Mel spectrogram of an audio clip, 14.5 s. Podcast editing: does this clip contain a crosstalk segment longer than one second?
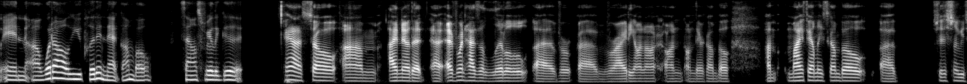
No

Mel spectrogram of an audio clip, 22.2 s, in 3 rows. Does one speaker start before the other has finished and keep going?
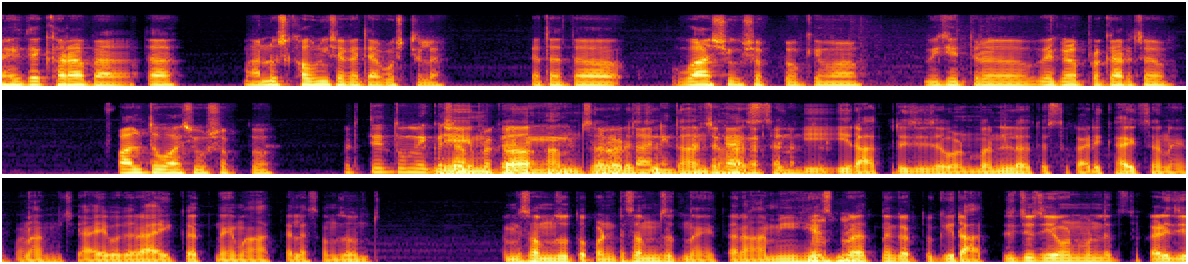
Yes, from 10.1 s

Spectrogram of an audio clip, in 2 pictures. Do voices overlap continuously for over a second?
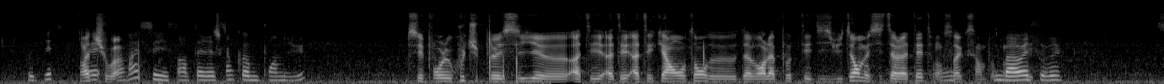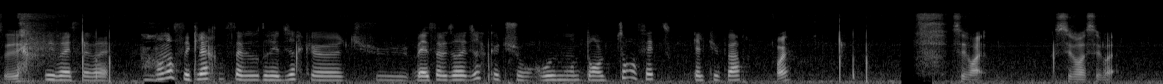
No

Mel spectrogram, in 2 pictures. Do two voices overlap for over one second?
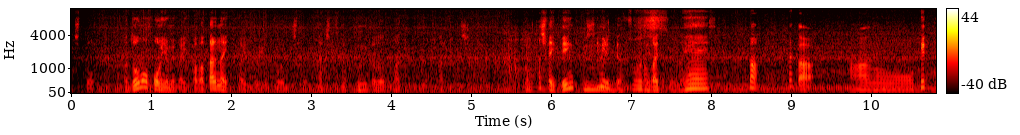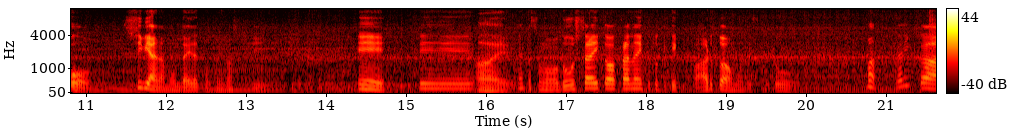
Yes, from 6.4 s

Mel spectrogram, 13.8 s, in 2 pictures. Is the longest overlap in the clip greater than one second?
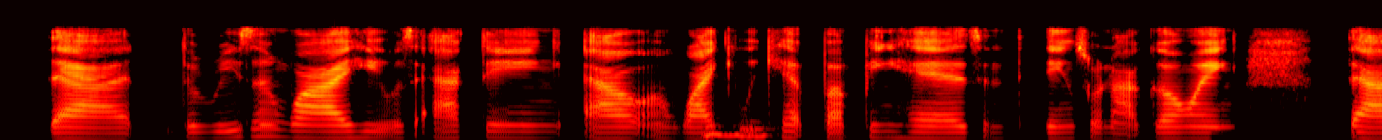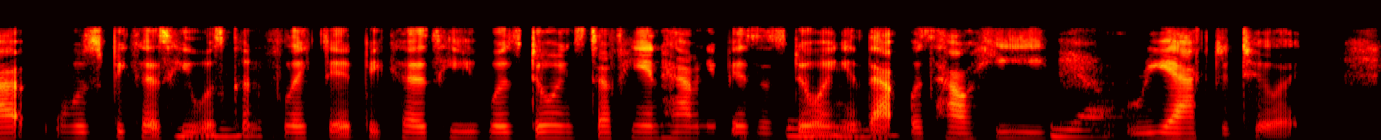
No

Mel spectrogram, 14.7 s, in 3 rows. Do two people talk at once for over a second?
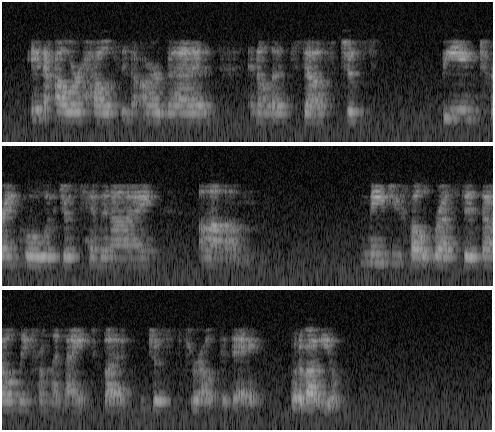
No

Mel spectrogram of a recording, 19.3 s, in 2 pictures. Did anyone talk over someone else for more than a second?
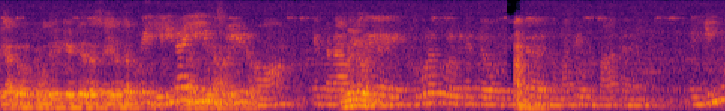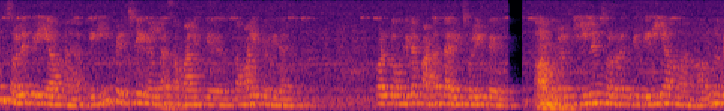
Yes, from 1.9 s

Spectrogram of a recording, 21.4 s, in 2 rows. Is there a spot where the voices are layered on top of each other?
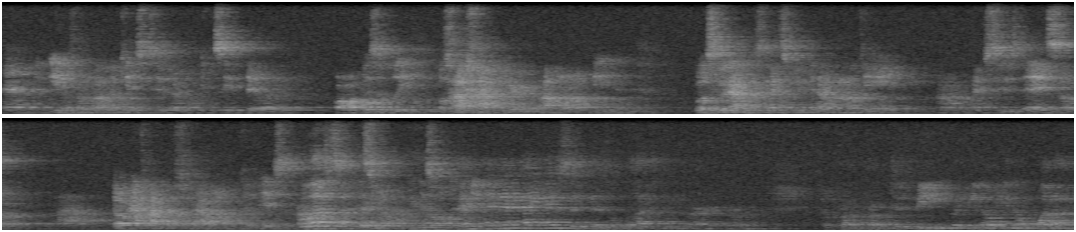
Yes, from 13.7 s

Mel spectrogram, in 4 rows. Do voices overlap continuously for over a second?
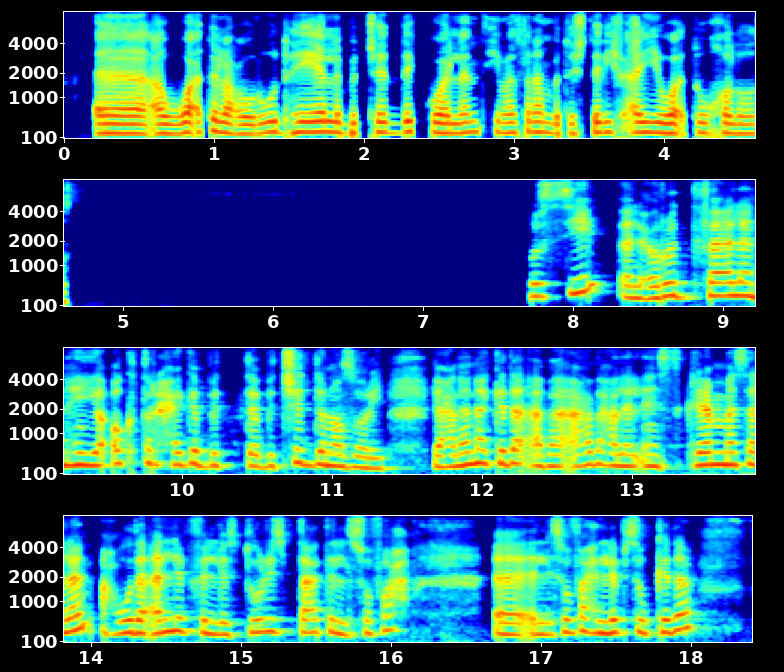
No

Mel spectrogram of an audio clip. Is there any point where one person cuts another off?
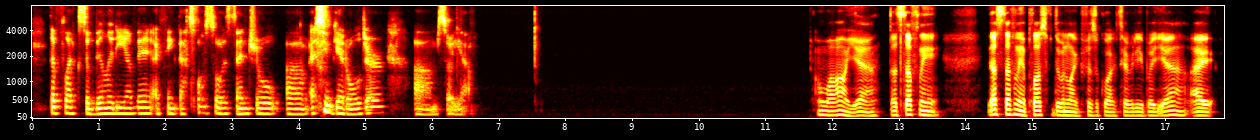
No

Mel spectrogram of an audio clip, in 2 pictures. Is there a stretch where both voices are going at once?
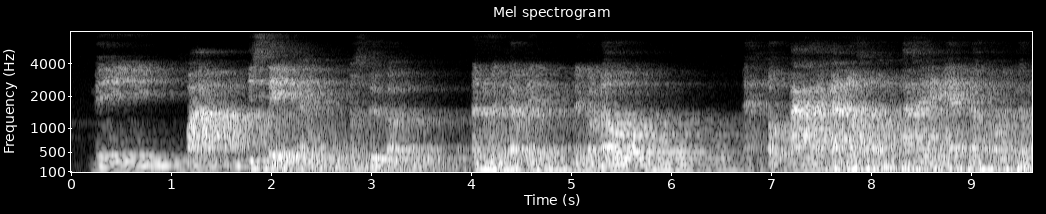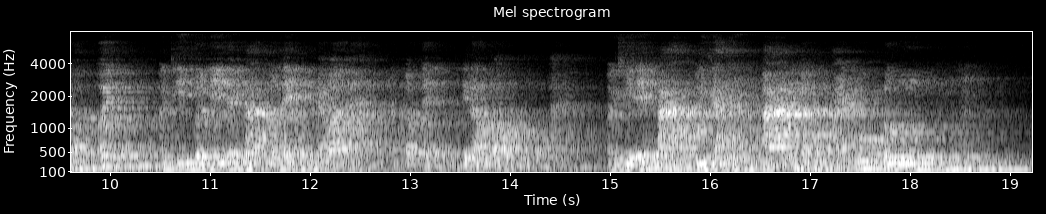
No

